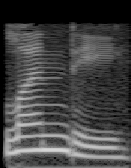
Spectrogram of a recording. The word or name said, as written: Lundy Island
